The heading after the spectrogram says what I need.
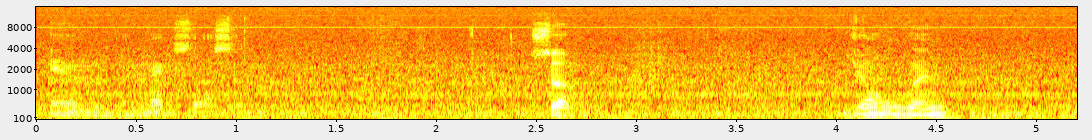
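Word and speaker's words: zhōngwén: will be taught in the next lesson so jung wen spelled z h o n g w m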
